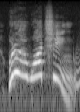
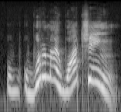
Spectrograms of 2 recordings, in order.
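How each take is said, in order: First: "What am I watching?" leaps much higher and a touch louder; disbelieving high repeat. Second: Said in the usual way. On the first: Real, not acted. Host repeating her reaction to the goofing off, disbelieving high repeat. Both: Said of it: "What exactly did I just watch".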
